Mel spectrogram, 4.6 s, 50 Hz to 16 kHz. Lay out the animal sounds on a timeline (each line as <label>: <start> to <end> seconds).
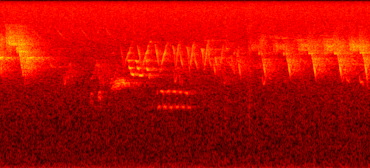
Ovenbird (Seiurus aurocapilla): 0.0 to 0.9 seconds
Red-eyed Vireo (Vireo olivaceus): 0.0 to 4.6 seconds
Wood Thrush (Hylocichla mustelina): 1.1 to 2.8 seconds
Chestnut-sided Warbler (Setophaga pensylvanica): 1.4 to 2.9 seconds
Ovenbird (Seiurus aurocapilla): 2.6 to 4.6 seconds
